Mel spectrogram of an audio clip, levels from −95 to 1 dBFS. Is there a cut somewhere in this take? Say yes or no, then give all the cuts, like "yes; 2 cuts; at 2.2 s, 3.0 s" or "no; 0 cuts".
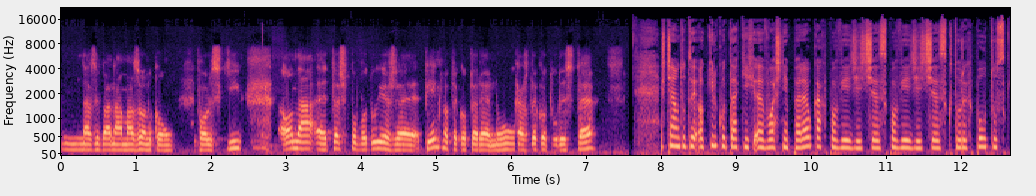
yes; 2 cuts; at 6.0 s, 11.0 s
